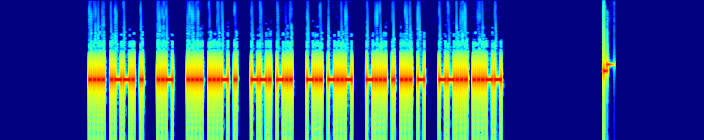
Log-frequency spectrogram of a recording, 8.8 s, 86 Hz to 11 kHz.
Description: Morse code, heard as a keyed tone, about 44 wpm, 700 Hz. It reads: HPE U HVE GD DX BEST 73
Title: Common QSO Phrases 45wpm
